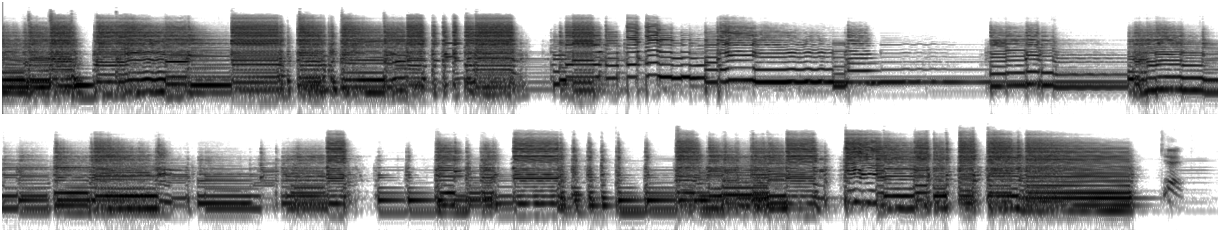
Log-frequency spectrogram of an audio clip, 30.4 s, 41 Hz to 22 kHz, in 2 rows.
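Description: Electric guitar played through a Boss ME-50 multi-effects on its Metal distortion setting with the variation engaged and the drive set low, giving a thick distorted tone. Chugging riffs alternate with held notes left to ring out, with a couple of brief breaks.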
